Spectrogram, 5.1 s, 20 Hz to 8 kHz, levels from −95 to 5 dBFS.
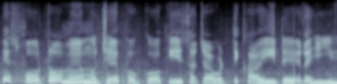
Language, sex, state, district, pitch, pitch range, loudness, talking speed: Hindi, female, Madhya Pradesh, Katni, 230 Hz, 215-245 Hz, -12 LUFS, 120 wpm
